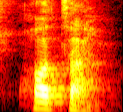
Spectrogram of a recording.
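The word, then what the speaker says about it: jota: english language is j in spanish it's been called ota hota and this um word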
